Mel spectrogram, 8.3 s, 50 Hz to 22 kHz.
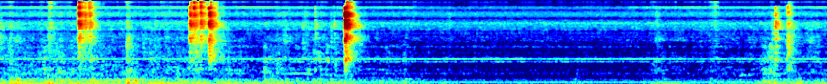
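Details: About a year old LG Wash Tower WKHC202HBA heat pump ventless dryer running normally: low steady rumble with soft irregular thumps as the load tumbles, before the new buzzing the owner noticed starts; normal tumbling.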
